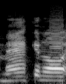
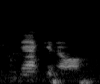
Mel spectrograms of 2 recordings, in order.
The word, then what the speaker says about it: Mackinac: And yeah, Mackinac. Right. Mackinac. Yeah. There you go. It looks like it should be Knack though, but that's not how you say it.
